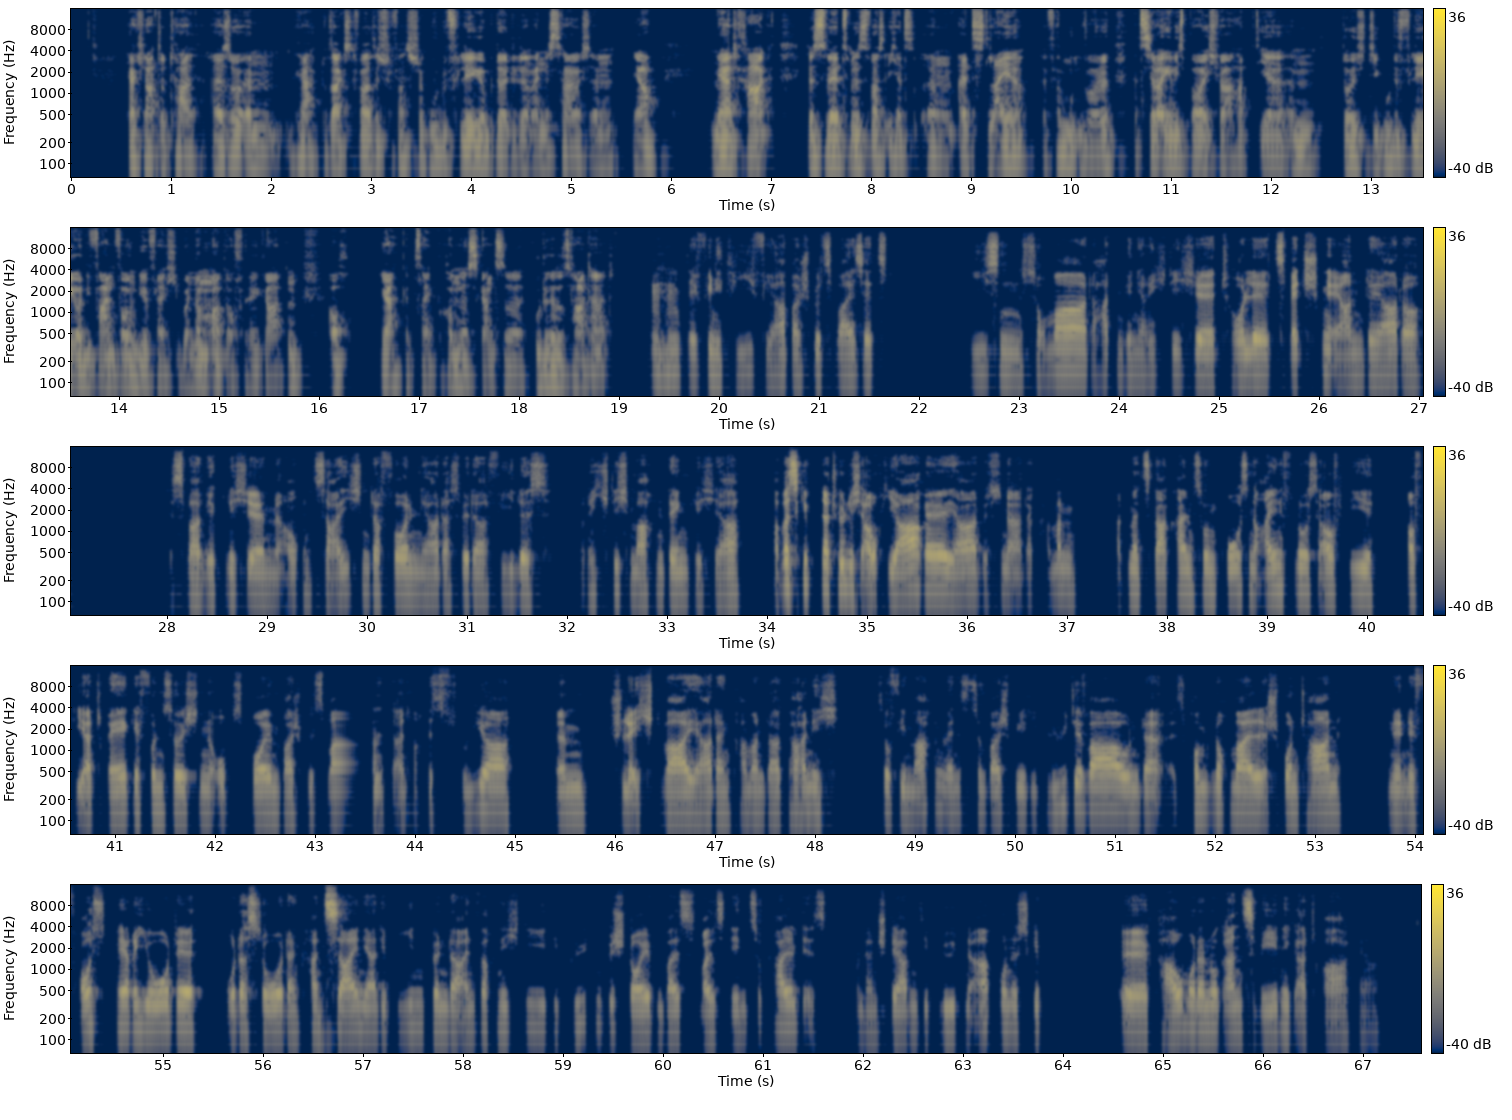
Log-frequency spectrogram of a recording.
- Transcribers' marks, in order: laughing while speaking: "gar nicht"
- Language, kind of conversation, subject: German, podcast, Was kann uns ein Garten über Verantwortung beibringen?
